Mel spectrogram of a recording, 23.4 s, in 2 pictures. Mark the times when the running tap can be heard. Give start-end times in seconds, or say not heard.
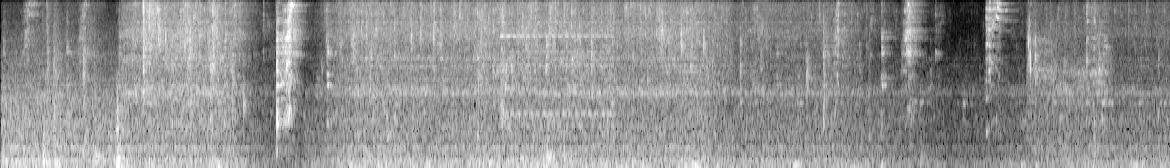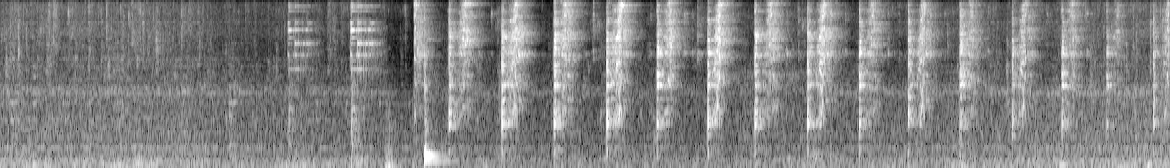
0.0-23.3.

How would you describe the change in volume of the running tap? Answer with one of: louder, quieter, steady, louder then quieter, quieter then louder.
quieter.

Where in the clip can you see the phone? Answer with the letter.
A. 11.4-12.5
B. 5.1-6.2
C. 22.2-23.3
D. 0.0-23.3
B.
